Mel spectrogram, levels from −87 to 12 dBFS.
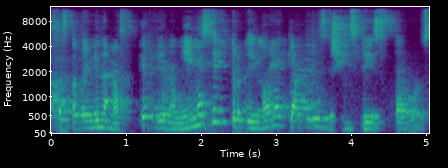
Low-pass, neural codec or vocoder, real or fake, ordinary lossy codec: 10.8 kHz; codec, 44.1 kHz, 2.6 kbps, DAC; fake; AAC, 48 kbps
